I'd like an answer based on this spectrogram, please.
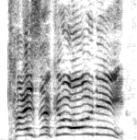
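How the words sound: It is yelled loudly at full voice. The speaker calls it right. "you have to say it exactly like that. At least that loud"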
